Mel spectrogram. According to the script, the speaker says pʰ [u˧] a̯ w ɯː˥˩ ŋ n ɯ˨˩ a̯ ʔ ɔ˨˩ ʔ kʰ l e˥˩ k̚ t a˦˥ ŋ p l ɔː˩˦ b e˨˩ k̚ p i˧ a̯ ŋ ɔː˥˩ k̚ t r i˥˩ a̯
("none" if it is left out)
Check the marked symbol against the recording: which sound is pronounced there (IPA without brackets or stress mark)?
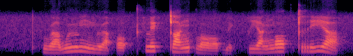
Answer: u˧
